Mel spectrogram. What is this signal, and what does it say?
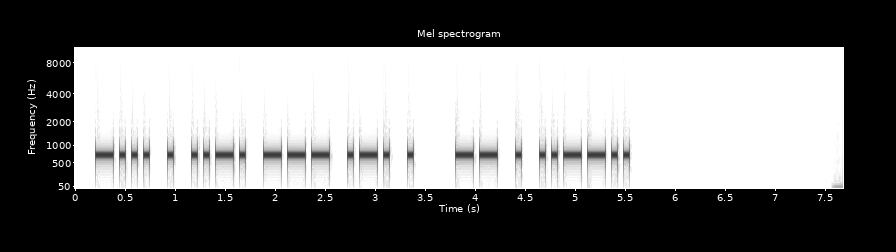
Morse code, heard as a keyed tone, about 20 wpm, 700 Hz. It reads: BEFORE ME?
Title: Sentences from Top 1000 Words - Review Part 5 - 20wpm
